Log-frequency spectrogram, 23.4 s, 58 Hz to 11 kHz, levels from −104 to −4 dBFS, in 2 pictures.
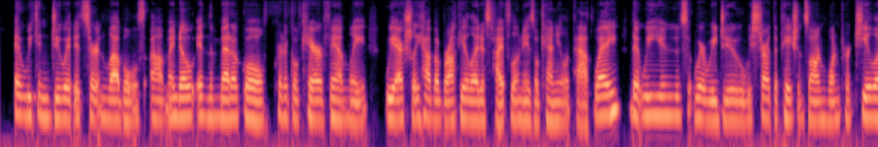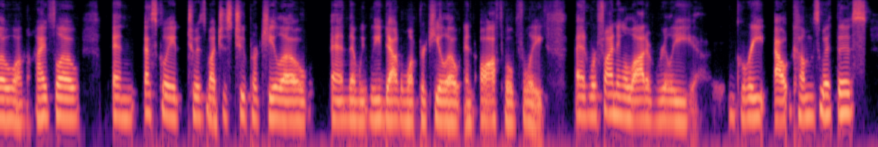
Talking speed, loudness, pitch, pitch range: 195 wpm, -25 LUFS, 165 Hz, 150-175 Hz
